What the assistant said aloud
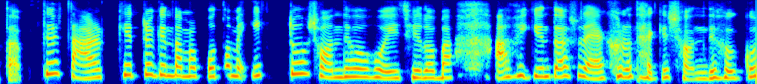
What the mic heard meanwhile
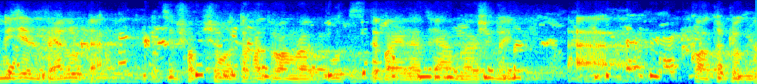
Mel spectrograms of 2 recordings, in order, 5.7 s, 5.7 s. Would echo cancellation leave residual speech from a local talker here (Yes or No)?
Yes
